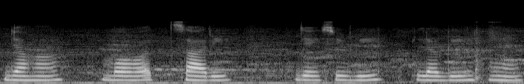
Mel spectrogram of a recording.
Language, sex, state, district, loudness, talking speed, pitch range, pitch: Hindi, female, Bihar, West Champaran, -19 LUFS, 70 wpm, 195-205 Hz, 195 Hz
